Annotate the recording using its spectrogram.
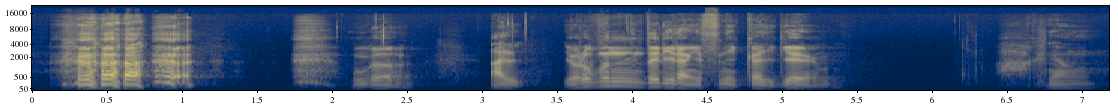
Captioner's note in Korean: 웃음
